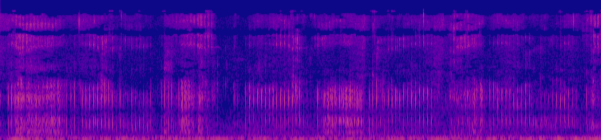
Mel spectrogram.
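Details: Pet cat purring hard under petting, a deep continuous rumble with rapid regular pulses and a few brief dips as breaths change, soft rubbing noises of fur over it.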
